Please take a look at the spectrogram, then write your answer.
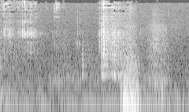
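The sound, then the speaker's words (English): A bunch of many keys on a keychain jangles briefly, a short metallic rattle with a soft thump, faint, with no voices. “These keys on my keychain, I got a lot of keys.”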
